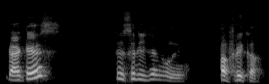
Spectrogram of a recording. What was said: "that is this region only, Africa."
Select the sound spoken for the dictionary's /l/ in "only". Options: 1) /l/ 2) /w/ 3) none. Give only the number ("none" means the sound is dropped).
3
